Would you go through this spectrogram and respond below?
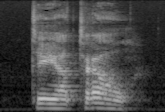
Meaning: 1. theatrical, dramatic 2. melodramatic, exaggerated
- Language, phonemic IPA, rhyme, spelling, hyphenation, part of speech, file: Dutch, /ˌteː.aːˈtraːl/, -aːl, theatraal, the‧a‧traal, adjective, Nl-theatraal.ogg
